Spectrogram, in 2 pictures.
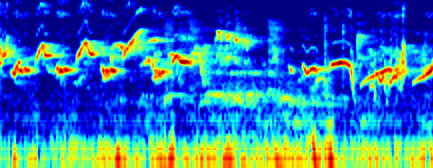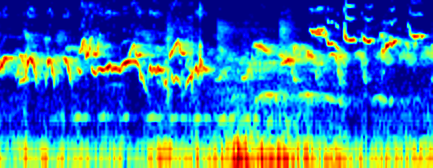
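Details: Morning song of a white-rumped shama from Vietnam: a dense stream of varied whistles, sharp upsweeps and downslurred notes, phrases following one another without pause over a low steady hum.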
